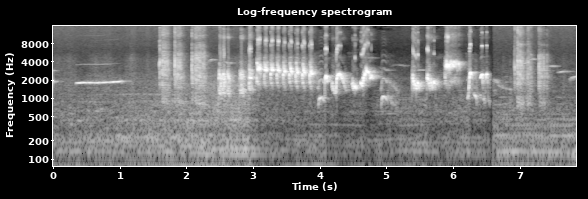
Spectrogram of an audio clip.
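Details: White-rumped shama song played as a lure so other birds answer: a single soft whistle, then a rapid string of repeated sharp notes flowing into swooping whistled phrases.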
